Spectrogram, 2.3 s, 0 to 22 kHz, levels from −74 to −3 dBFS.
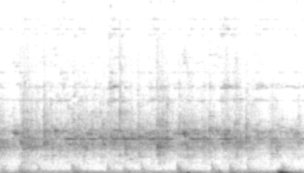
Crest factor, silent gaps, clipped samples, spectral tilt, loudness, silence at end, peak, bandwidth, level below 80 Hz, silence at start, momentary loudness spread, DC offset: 20 dB; none; under 0.1%; -2.5 dB/octave; -33 LUFS; 0 s; -16 dBFS; over 20 kHz; -42 dBFS; 0 s; 3 LU; under 0.1%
